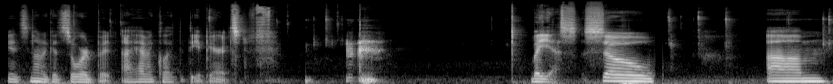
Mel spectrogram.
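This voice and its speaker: A man's voice: medium pitch, slow pace, pauses often, sharp tone. A man streaming a game, chatting casually and rambling with lots of restarts and fillers. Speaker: gaming streamer. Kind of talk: casual chat while playing.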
